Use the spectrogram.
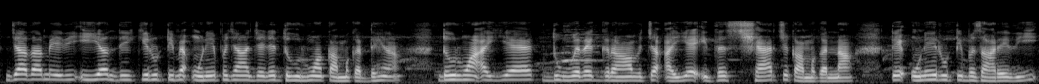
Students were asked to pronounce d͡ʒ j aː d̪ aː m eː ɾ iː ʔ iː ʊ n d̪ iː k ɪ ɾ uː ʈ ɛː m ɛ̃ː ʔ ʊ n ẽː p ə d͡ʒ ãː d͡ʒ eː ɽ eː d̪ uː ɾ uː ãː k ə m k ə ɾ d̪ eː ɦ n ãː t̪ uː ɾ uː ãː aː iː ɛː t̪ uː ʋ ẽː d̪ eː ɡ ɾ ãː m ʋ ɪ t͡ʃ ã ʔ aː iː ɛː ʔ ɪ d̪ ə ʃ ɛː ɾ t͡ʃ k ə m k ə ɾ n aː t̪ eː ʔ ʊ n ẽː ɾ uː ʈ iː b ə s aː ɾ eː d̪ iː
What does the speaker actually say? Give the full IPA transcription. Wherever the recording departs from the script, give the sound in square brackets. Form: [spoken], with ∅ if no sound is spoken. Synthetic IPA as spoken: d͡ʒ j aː d̪ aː m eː ɾ iː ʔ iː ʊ n d̪ iː k ɪ ɾ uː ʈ [iː] m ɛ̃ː ʔ ʊ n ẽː p ə d͡ʒ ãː d͡ʒ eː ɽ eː d̪ uː ɾ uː ãː k ə m k ə ɾ d̪ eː ɦ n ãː [d̪] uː ɾ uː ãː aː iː ɛː [d̪] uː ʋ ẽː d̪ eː ɡ ɾ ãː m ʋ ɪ t͡ʃ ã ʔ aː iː ɛː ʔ ɪ d̪ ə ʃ ɛː ɾ t͡ʃ k ə m k ə ɾ n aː t̪ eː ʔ ʊ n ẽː ɾ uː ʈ iː b ə [z] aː ɾ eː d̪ iː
